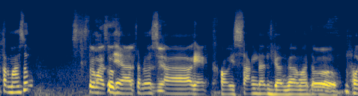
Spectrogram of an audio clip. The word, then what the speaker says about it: croissant: itu dari Prancis. Penyebutannya croissant. Tapi kita kan selama ini nih pasti Ya. yang nonton juga pasti ngomongnya croissant. Croissant ya. Ah. Tulisannya begitu. Bacanya croissant. Croissant.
